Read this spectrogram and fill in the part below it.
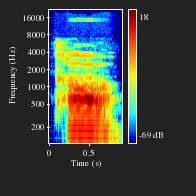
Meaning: The thirty-first character in the Odia abugida
- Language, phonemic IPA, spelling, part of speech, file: Odia, /t̪ʰɔ/, ଥ, character, Or-ଥ.oga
